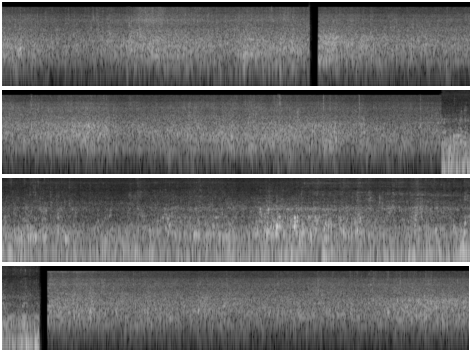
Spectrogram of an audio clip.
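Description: Seawater washing and lapping against shoreline rocks, a steady rushing wash. About nine seconds in it changes for a few seconds to a deeper, rumbling wash with a few sharp knocks, then returns to the lighter wash.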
